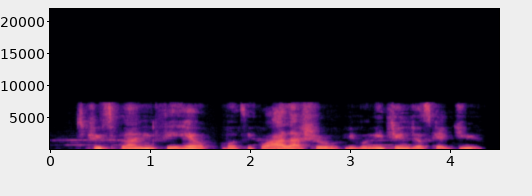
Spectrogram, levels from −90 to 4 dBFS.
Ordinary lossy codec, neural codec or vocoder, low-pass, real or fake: AAC, 32 kbps; codec, 44.1 kHz, 7.8 kbps, Pupu-Codec; 7.2 kHz; fake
